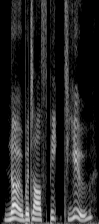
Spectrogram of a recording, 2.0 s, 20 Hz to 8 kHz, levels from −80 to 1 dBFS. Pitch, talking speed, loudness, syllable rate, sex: 210 Hz, 180 wpm, -18 LUFS, 3.4 syllables/s, female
